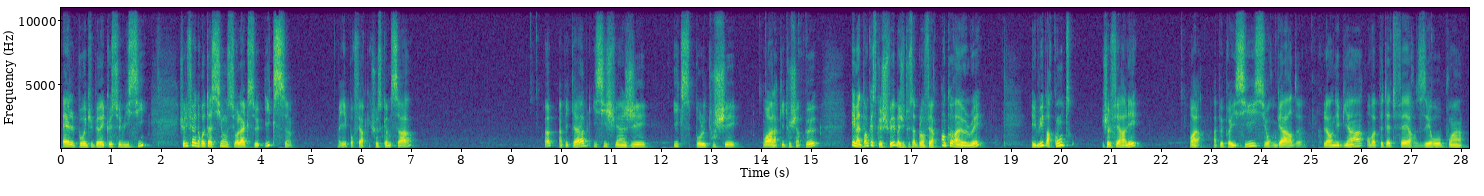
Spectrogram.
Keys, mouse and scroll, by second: 4.0 r, 11.1 g, 14.9 Tab, 16.2 click, 18.4-20.0 scroll down 4, 20.0-22.9 drag, 22.9-23.5 scroll up 5, 24.4-26.6 shift+middle drag, 26.6 click.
